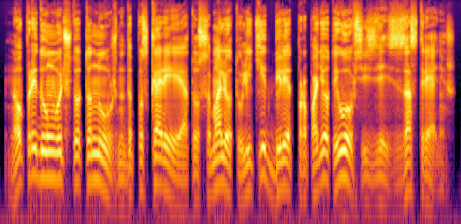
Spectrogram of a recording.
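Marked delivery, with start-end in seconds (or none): none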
